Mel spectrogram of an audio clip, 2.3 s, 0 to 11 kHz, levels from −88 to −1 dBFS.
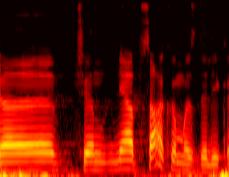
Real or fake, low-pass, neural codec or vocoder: real; 9.9 kHz; none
